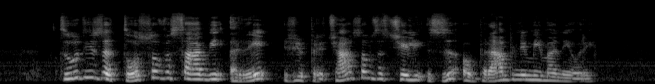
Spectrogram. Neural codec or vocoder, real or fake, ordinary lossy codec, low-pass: none; real; none; none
